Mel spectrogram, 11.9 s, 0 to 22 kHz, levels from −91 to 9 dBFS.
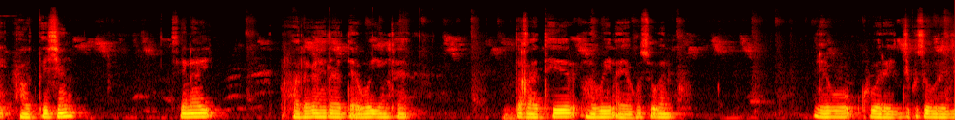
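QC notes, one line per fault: No technical faults are audible anywhere in the speech signal.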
